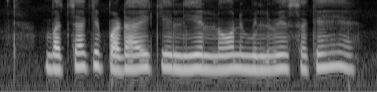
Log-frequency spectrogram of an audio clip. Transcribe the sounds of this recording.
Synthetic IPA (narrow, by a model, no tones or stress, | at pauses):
bɐtːʃakepɐɽ̤ʱaːikelieloːnmɪlwesɐkeɦɛ̃ː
